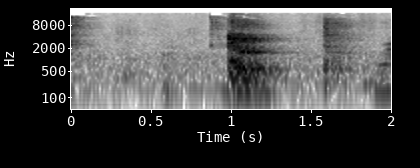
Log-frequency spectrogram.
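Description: A man coughs once, sharply, about a second in, between phrases of his speech.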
